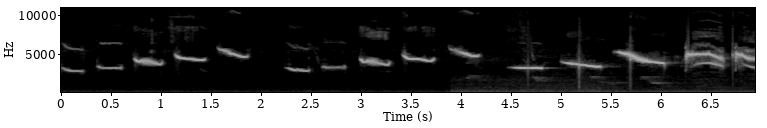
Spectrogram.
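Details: Seedeater singing a steady series of short, clear whistled notes alternating between lower and higher pitches, then louder sliding whistles and doubled notes; a faint low rumble joins in the second half.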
